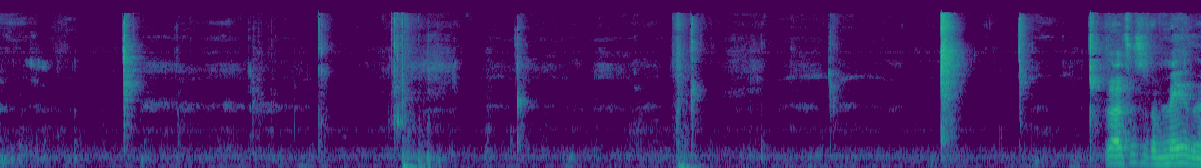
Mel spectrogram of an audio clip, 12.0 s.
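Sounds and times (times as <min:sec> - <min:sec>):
person chewing: 0:00.5 - 0:05.9, 0:06.9 - 0:08.7.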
